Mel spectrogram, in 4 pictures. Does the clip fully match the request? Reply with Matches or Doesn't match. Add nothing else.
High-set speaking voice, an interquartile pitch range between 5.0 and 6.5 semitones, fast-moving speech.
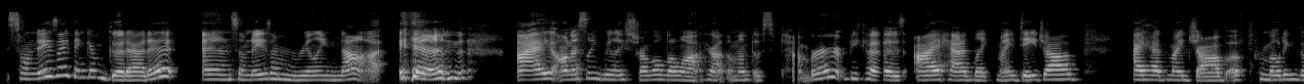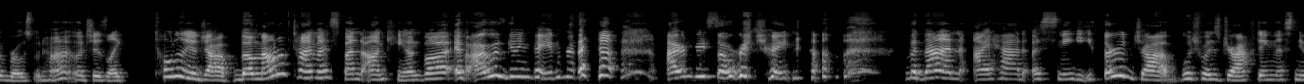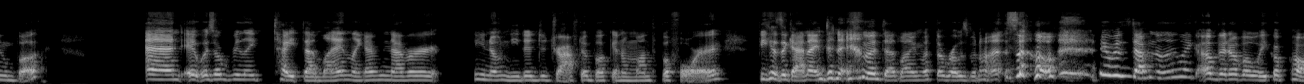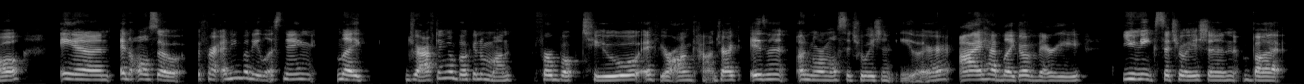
Doesn't match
